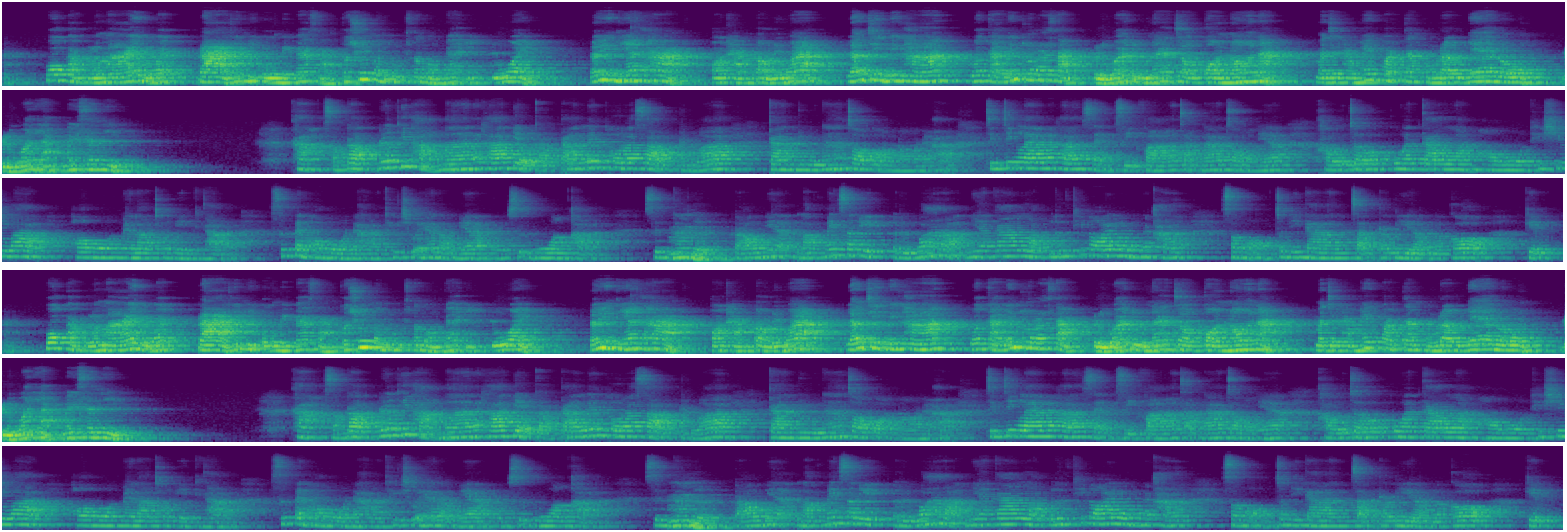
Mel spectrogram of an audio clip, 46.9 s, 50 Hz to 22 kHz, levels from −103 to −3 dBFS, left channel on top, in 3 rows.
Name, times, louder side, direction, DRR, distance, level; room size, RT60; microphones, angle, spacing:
voice 1, 0.4-1.6 2.0-5.3 5.9-6.7 7.1-8.1 8.4-9.4 9.7-12.7 13.1-15.3 15.6-16.8 37.9-38.3, right 2 dB, 80° right, -5 dB, 0.4 m, -27 dB
voice 2, 18.2-37.2 37.7-46.7, equal, 25° left, -5 dB, 0.5 m, -37 dB
2.8 x 2.3 x 2.7 m, 1.2 s
head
